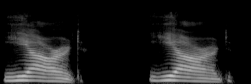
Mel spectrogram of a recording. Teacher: 여기 나오는 d도 거의 소리를 내지 않도록 아주 작게 하셔야 됩니다.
